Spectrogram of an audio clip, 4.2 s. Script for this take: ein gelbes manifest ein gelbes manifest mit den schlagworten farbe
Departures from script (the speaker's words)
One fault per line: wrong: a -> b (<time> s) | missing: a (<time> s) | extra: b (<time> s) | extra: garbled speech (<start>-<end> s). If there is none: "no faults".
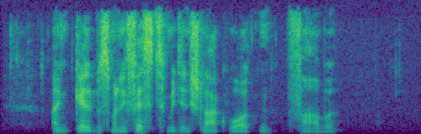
missing: ein gelbes manifest (1.7 s)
